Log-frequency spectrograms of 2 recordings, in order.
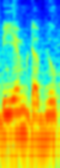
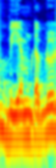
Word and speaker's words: BMW: में तो साफ साफ BMW लिखा हुआ है। हाँ, ये सच है, पर BMW एक जर्मन कार कंपनी है और जर्मन लैंग्वेज में W को V की तरह प्रोनाउंस किया किया जाता है।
